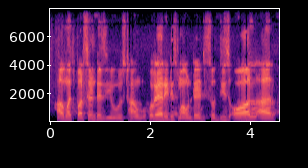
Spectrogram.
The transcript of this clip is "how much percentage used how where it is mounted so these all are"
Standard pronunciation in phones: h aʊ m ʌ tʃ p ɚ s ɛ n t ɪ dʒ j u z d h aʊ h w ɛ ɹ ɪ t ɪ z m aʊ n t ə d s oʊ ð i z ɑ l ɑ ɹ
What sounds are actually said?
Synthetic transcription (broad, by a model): h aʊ m ʌ tʃ p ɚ s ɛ n t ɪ z j u z d h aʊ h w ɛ ɹ ɪ t ɪ z m aʊ n t ə d s oʊ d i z ɑ l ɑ ɹ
